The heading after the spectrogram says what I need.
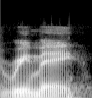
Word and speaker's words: Rime: Thus was born a movement known as Rime, without boundaries, pronounced Rime, which has continued up to the present day.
